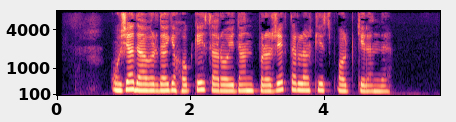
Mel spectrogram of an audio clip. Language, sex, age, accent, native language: Uzbek, female, 19-29, Jizzax, Uzbek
